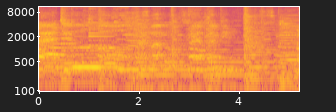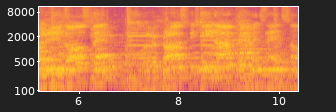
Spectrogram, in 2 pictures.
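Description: Live acoustic folk band playing: banjo and acoustic guitars strumming, with a harmonica carrying the melody in the middle of the passage.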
